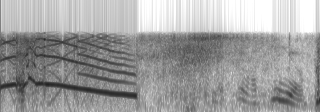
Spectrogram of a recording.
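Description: A cliff jumper's long yell, falling steadily in pitch as he drops, cut off abruptly a little under two seconds in as he hits the lake, followed by a softer splash of water.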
